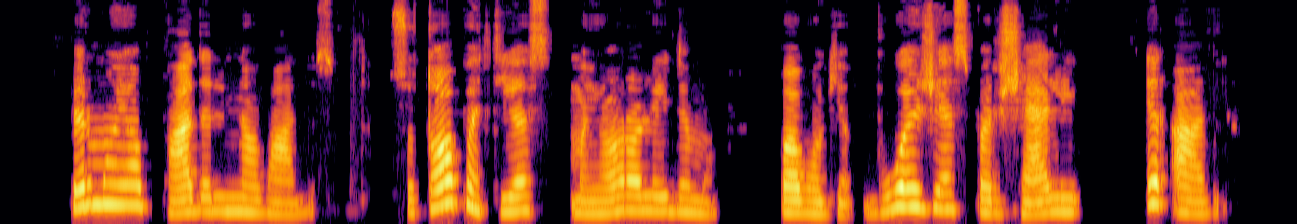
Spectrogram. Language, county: Lithuanian, Alytus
